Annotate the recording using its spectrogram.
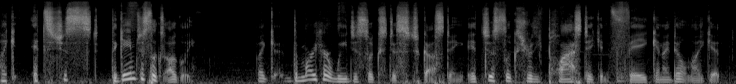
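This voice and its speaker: A man's medium-pitched voice with vocal fry and very wide pitch swings, at a moderate pace, in a dry, close sound with no echo. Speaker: gaming youtuber. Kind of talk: casual chat. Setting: public area, study space. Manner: soft-spoken; halting.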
